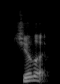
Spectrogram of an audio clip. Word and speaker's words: Gillett: Um, and is that the game we've got uh, Mr. Jarred Gillett rhymes with Philip actually on that game yep.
